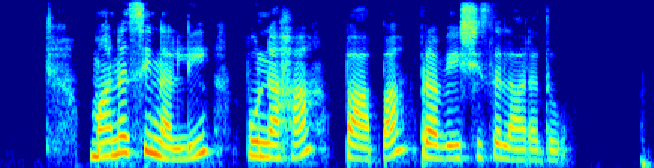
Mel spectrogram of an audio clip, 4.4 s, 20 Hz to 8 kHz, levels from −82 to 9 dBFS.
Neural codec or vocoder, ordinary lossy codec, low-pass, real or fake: none; none; none; real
